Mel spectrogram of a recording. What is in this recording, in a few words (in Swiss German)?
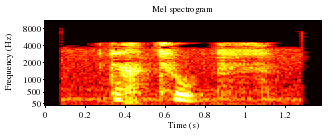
"topf", alsace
